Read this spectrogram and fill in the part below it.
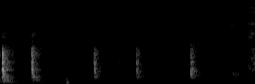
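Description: Chalk or marker writing on a board during a chemistry lesson, a series of short, distinct scratchy strokes in an uneven rhythm, close and faint, with no talking over them.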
